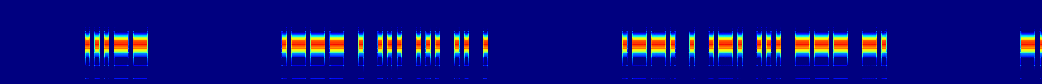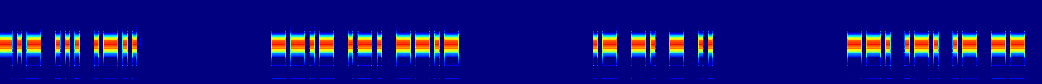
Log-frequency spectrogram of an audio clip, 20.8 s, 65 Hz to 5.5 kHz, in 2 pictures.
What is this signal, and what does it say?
Morse code, heard as a keyed tone, about 25 wpm, 550 Hz. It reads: 3 JESSIE PERSON QSL QRQ ANTI GRAM
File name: Ultimate Word List / 25WPM Ultimate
